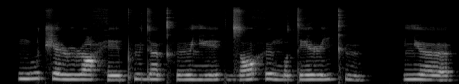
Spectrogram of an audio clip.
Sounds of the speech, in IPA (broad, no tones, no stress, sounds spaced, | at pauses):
ŋ u t͡ʃ ɛ ɭ y ɭ ɑ h e pʼ ʉ d œ kʰ ø lʲ e | d͡z ɔ h ø ŋ o t e ɭ i kʼ ʉ | lʲ œ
